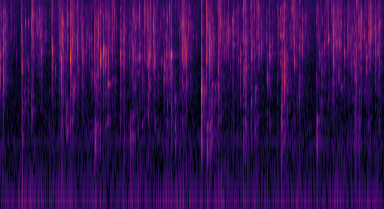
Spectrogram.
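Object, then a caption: Plastic spray bottle with liquid. A medium plastic spray bottle, partly filled with teal liquid, is held at its right side and shaken by hand so the liquid sloshes inside the hollow bottle. Quiet, bright, splashy sloshes and drip-like patters come in irregular bursts, with a few sharper knocks standing out, most clearly one near the middle.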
